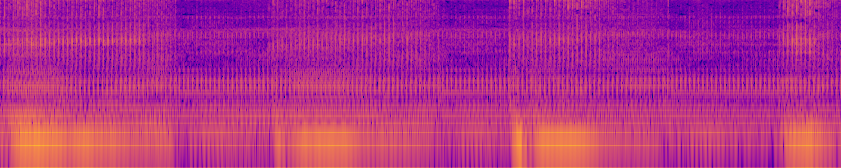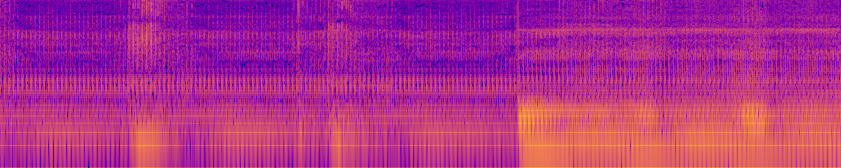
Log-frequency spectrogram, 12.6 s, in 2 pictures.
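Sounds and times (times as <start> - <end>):
handheld body massager motor humming and whining: 0.0 - 12.6.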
